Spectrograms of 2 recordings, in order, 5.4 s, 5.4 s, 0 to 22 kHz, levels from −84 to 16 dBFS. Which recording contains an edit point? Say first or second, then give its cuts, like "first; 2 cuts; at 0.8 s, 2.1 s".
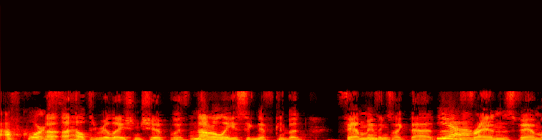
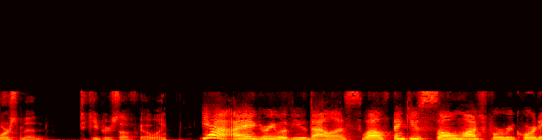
first; 3 cuts; at 1.9 s, 2.8 s, 3.8 s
